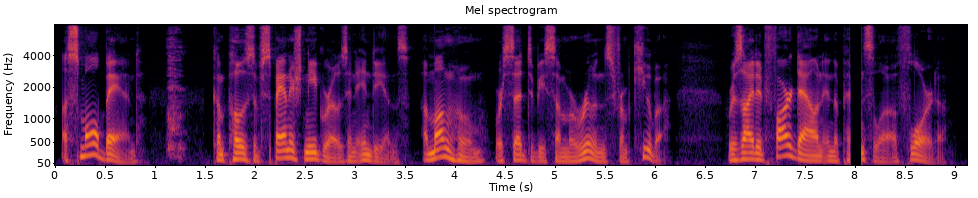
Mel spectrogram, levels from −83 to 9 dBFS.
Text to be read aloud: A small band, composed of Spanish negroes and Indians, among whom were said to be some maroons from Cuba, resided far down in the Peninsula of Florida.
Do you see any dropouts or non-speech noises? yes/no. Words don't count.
yes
